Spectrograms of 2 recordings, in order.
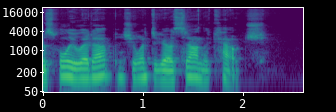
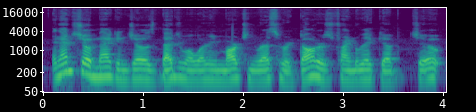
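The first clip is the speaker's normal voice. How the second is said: ordinary delivery, nothing marked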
